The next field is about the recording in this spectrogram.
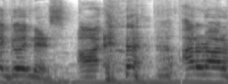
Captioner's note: chuckles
